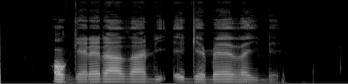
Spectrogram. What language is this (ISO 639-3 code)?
kik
